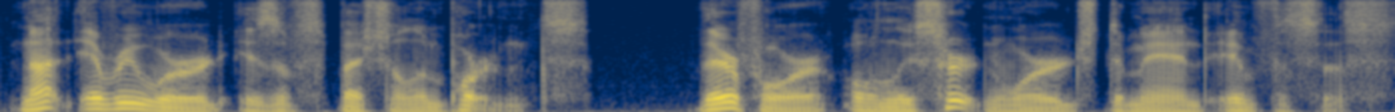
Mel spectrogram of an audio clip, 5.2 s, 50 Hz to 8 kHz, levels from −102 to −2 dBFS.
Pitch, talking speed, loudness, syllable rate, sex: 100 Hz, 140 wpm, -21 LUFS, 6.0 syllables/s, male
